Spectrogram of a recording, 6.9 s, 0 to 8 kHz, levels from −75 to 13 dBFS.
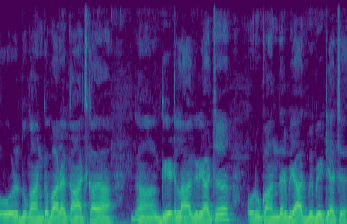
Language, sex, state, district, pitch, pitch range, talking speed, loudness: Rajasthani, male, Rajasthan, Nagaur, 145 Hz, 140-145 Hz, 145 wpm, -13 LUFS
